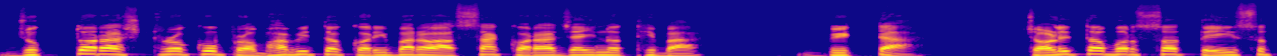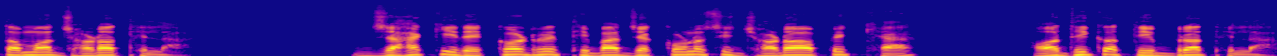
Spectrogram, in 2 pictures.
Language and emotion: Odia, neutral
